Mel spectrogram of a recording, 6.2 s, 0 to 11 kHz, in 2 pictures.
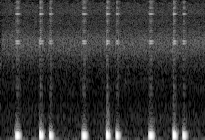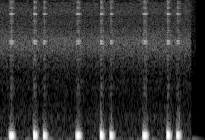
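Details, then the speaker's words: S3 gallop, classically loudest at the cardiac apex: regular low-pitched heart sounds at about 60 a minute with an extra early diastolic sound, giving a "Kentucky" rhythm. "Kentucky, Kentucky. That's what heart sounds sound like with an S3 present."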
